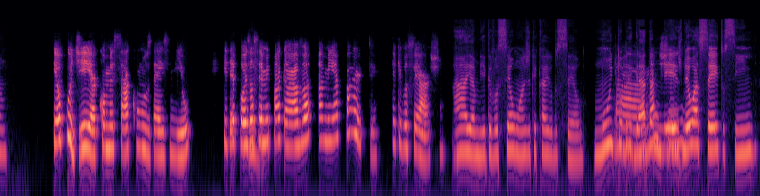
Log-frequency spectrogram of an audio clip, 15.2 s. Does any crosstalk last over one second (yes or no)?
yes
